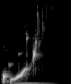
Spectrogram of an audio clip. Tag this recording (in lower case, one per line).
water
gurgling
